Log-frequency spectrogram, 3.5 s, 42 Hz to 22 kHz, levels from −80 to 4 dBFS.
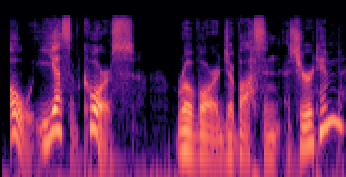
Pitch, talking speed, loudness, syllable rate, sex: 130 Hz, 140 wpm, -19 LUFS, 5.0 syllables/s, male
